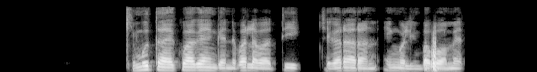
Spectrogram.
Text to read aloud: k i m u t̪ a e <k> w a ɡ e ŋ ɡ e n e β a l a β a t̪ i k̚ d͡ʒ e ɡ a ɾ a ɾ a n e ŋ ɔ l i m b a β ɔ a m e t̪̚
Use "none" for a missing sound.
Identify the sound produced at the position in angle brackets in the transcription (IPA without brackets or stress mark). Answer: k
